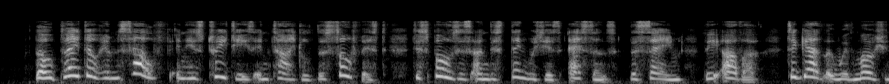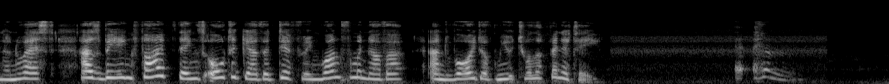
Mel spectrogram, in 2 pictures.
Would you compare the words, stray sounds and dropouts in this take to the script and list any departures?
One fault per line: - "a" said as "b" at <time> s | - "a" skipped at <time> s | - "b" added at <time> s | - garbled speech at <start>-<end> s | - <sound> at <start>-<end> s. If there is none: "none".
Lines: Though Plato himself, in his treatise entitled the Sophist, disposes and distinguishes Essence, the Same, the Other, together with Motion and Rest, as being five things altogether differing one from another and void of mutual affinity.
- throat clearing at 16.2-17.0 s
